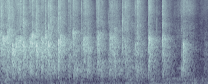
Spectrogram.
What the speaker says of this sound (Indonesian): Tepuk tangan buat Satria.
